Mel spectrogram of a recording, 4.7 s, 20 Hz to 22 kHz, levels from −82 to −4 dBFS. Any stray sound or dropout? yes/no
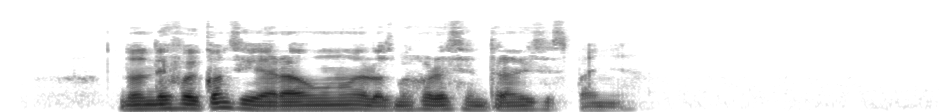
no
